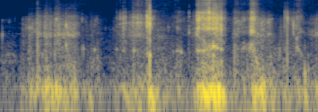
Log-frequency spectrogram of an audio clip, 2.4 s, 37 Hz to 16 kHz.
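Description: Crunching and chewing of crunchy, light-coloured vegetable-broth snack sticks about 3 cm long, heard as several sharp, uneven bursts of crackle with the loudest crunch partway through.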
